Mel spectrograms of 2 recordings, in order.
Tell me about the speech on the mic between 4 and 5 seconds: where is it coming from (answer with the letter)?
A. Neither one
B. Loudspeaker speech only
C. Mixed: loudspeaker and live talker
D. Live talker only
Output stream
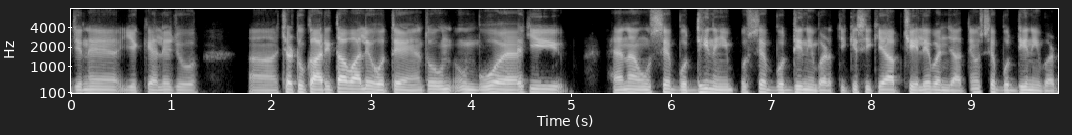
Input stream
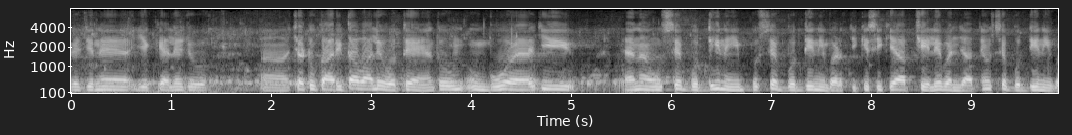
B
